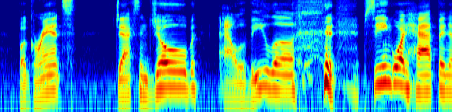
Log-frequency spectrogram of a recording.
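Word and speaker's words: Jackson Jobe: And I feel like the draft pick of Jackson Job, if I'm saying that correctly. – Jackson Job, right.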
